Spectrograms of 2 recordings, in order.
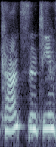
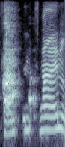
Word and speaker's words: Constantine: I said Constantine first, and I was like, oh my god, I said it wrong. It's Constantine like fine.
